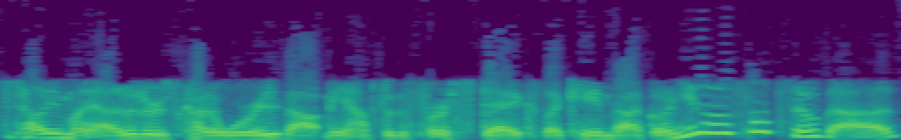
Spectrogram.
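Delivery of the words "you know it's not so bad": slightly excited, higher pitched. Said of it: "you sound a little excited".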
